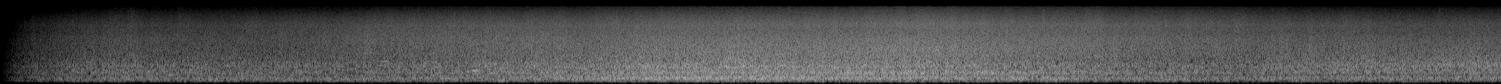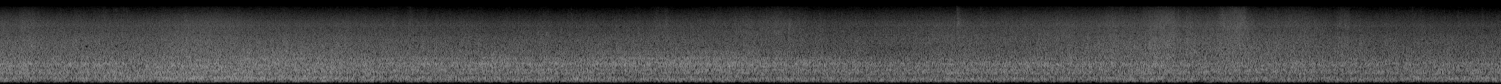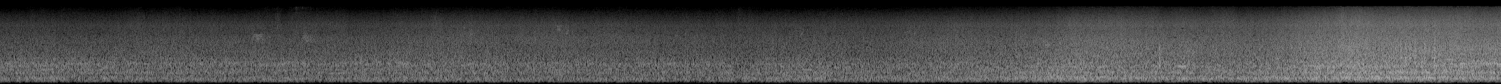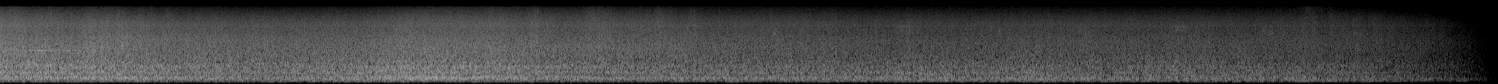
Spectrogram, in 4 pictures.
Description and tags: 20140812 trees.wind
Noise of wind on broad-leaved trees. Recorded at the town of Mondoñedo, Lugo Province (N Spain). Primo EM172 capsules inside widscreens, FEL Microphone Amplifier BMA2, PCM-M10 recorder.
